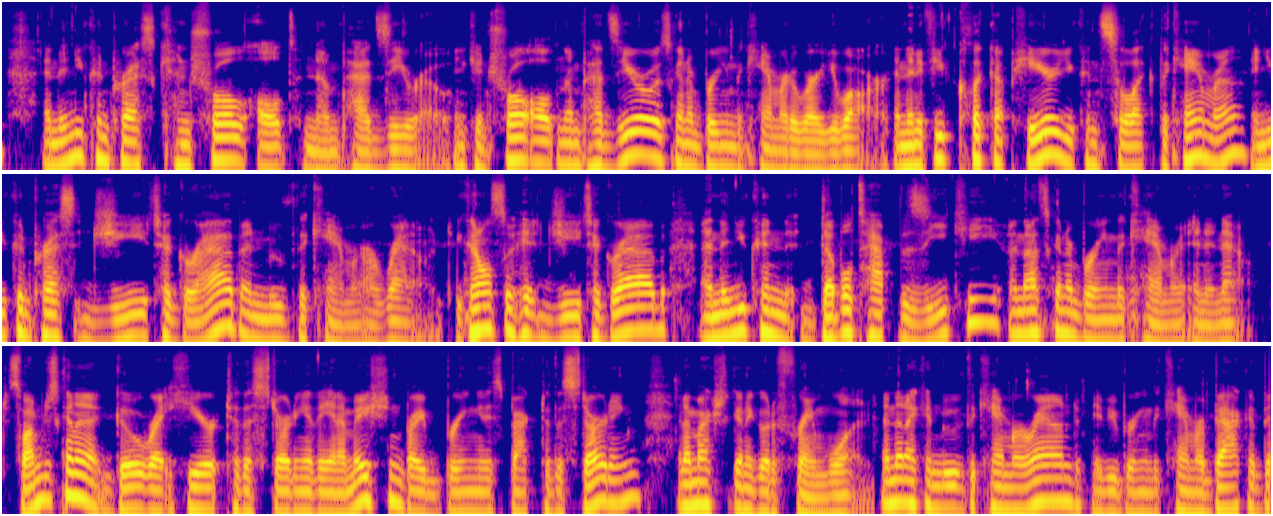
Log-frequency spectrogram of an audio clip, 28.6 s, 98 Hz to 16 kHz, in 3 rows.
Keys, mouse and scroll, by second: 2.7 ctrl+alt+KP_0, 6.7 a, 7.0 right click, 10.3 g, 13.6 g, 19.8-23.0 drag, 23.0 shift+middle click, 23.1 scroll down 4, 24.4 Right, 25.4 scroll up 1, 25.6 g, 26.4 g, 27.7 r.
